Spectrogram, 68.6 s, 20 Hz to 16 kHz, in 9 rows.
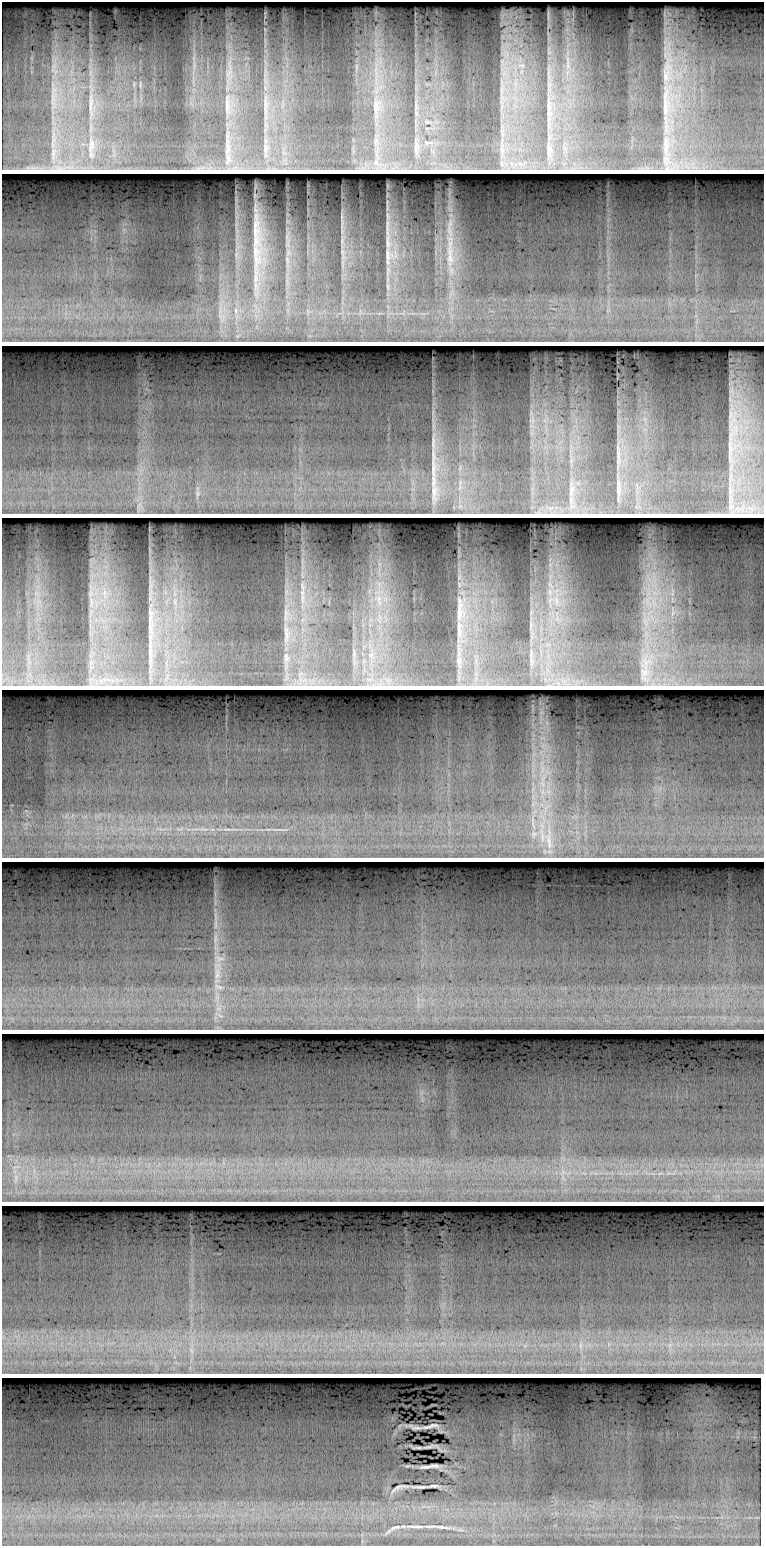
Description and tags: Garbage truck is emptying a mixed waste-container (2)
The noise making by a Garbage Truck (2013, Russia)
